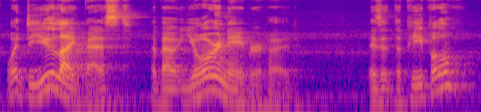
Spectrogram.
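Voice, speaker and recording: A man, a kindergarten teacher, reading a storybook aloud to young children in an expressive, deliberate way and addressing his listeners. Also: lowish voice. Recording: roomy echo, noticeable background noise.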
